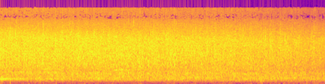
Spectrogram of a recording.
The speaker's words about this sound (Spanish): Le brindemos ese aplauso, ese apoyo, compañeros.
